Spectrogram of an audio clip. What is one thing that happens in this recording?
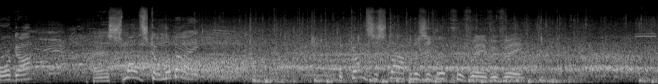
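A large stadium crowd roars and cheers loudly outdoors.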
